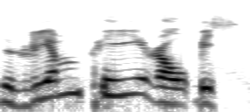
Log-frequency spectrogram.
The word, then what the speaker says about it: Riampi Robis: The correct pronunciation of my name is Riampi Robis.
